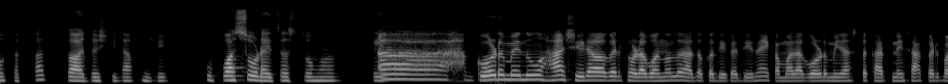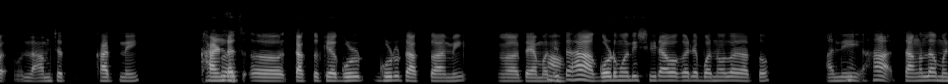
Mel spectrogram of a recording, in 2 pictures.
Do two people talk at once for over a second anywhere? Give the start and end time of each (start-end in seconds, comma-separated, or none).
none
